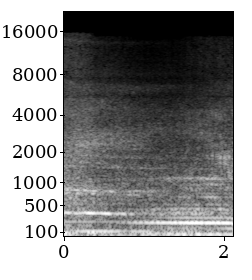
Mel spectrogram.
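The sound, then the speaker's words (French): Heavy vehicle engines roar steadily as military vehicles and artillery guns speed along the road toward Tartus, Syria, a continuous low rumble with a sustained droning whine, fairly loud and without any talking. “Sur la route en direction de Tartous, les véhicules militaires et les canons d'artillerie filent à toute allure.”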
